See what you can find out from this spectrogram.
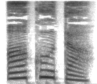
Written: ಆಕೂತ

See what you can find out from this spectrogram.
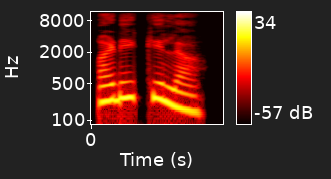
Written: ಅಡಿಕಿಲ್

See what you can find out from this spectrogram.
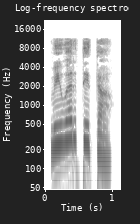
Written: ವಿವರ್ತಿತ

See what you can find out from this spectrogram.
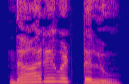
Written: ದಾರೆವಟ್ಟಲ್

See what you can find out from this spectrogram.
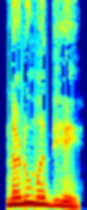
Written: ನಡುಮಧ್ಯೆ

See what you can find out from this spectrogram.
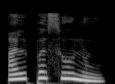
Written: ಅಲ್ಪಸೂನು

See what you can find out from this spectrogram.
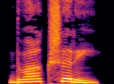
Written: ದ್ವ್ಯಕ್ಷರ

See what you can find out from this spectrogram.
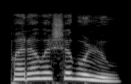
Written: ಪರವಶಗೊಳ್ಳು

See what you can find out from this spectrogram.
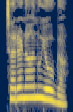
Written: ಚರಣಾನುಯೋಗ

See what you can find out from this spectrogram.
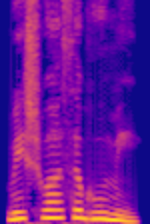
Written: ವಿಶ್ವಾಸಭೂಮಿ

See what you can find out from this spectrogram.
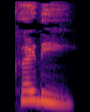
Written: ಘಟಿ

